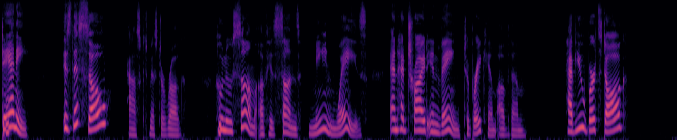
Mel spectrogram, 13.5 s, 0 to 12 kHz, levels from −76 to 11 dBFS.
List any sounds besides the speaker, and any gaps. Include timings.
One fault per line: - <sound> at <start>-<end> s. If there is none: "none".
none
